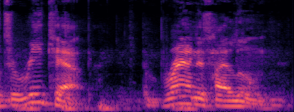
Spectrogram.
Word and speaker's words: Hailun: so far so to recap the brand is hilon it's spelled h AI l n Company from China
